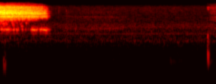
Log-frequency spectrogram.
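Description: A short hiss from the narrator's voice, with a faint whistle in it, fading out about half a second in, then near silence.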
